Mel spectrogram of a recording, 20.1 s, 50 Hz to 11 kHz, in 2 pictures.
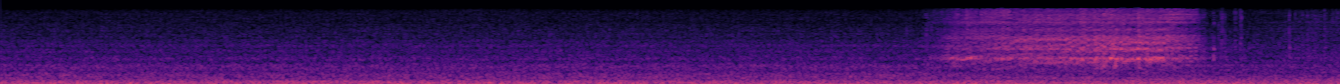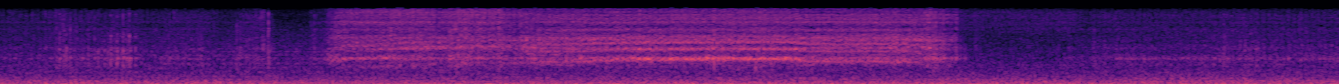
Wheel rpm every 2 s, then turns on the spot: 0, 0, 0, 50, 50, 10, 80, 110, 60, 20.
8-12 18-20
